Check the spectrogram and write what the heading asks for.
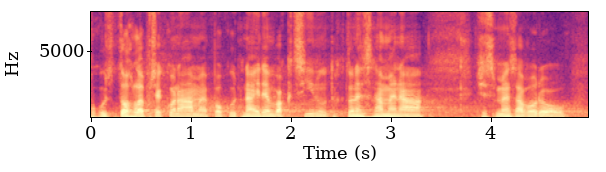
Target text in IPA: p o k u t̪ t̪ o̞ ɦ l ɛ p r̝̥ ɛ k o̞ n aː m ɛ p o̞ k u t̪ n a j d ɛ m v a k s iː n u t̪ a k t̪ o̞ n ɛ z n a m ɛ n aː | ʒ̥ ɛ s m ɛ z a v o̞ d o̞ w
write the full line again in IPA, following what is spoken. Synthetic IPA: p o k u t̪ t̪ o̞ ɦ l ɛ p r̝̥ ɛ k o̞ n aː m ɛ p o̞ k u t̪ n a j d ɛ m v a k t͡s iː n u t̪ a k t̪ o̞ n ɛ z n a m ɛ n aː | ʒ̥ ɛ s m ɛ z a v o̞ d o̞ w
